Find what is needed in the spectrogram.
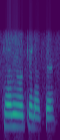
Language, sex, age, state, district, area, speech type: Tamil, female, 60+, Tamil Nadu, Tiruvarur, urban, conversation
